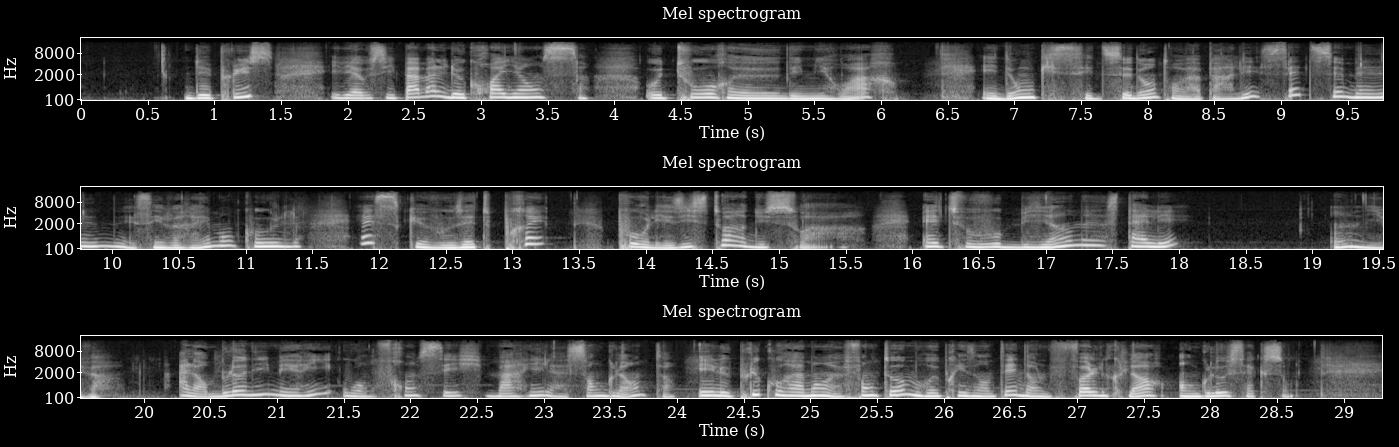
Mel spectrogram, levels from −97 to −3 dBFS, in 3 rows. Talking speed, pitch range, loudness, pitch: 130 wpm, 175-235 Hz, -17 LUFS, 205 Hz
